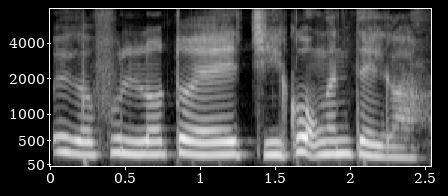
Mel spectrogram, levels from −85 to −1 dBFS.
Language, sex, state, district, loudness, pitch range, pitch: Wancho, male, Arunachal Pradesh, Longding, -16 LUFS, 235-255 Hz, 240 Hz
